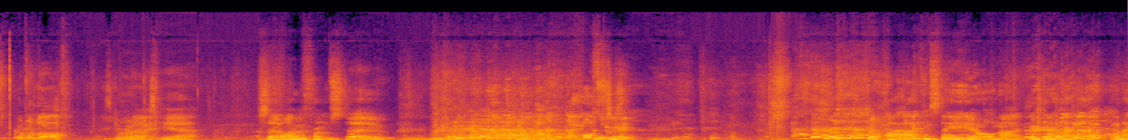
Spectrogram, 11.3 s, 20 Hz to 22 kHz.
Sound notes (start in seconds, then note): 4.2 laughter; 10.2 laughter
